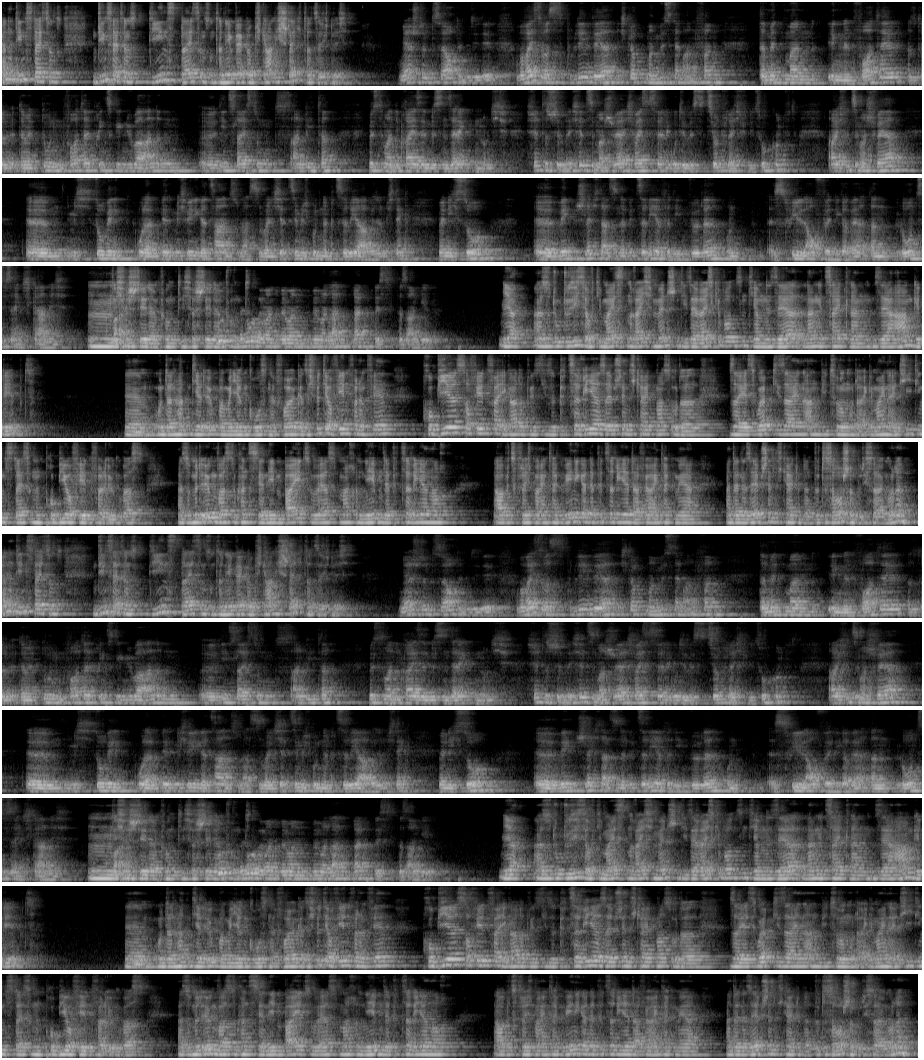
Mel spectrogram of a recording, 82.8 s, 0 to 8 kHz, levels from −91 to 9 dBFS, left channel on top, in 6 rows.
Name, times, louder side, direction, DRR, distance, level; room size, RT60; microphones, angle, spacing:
voice 1, 0.0-5.2 42.7-45.0 48.9-55.7 57.0-61.3 61.5-71.4 71.6-75.6 76.4-79.5 79.9-82.6, left 1 dB, 60° left, 5 dB, 2.7 m, -25 dB
voice 2, 6.0-10.9 11.4-18.8 19.3-21.4 21.7-25.6 26.2-27.3 28.0-33.7 34.2-35.0 35.6-38.7 39.1-42.3 43.0-43.4 44.6-47.9 57.1-57.5, equal, 45° left, -3 dB, 1.5 m, -27 dB
18.0 x 9.1 x 5.3 m, 0.87 s
head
